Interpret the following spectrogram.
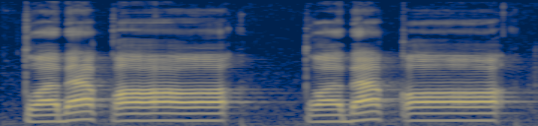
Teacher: کتنا کھینچ کے پڑھیں گے؟ ایک الف کے برابر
